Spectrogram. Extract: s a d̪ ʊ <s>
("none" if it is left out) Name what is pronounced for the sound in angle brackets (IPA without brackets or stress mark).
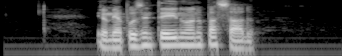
none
